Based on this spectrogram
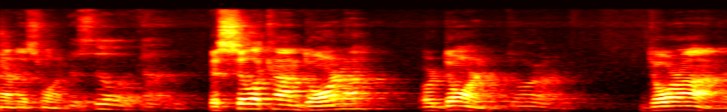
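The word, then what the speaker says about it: Basilikon Doron: Free Monarchs, and I need help on the pronunciation on this one. Basilicon Dorna or Dorn? Doron, right? Yeah. Basilican Dornan, right? Yeah, Basilicon Doron.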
